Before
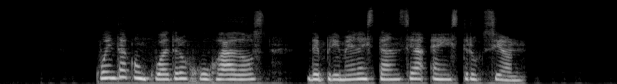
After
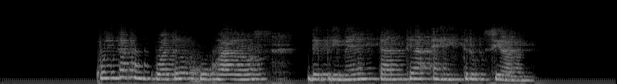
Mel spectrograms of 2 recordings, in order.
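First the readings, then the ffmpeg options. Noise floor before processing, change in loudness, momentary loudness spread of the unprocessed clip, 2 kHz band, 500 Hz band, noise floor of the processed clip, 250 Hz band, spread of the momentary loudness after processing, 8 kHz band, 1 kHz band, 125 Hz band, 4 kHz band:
−74 dBFS, −11.5 dB, 8 LU, −8.5 dB, −10.5 dB, −57 dBFS, −12.0 dB, 8 LU, below −15 dB, −10.5 dB, −10.0 dB, −4.0 dB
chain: -filter_complex "[0:a]aeval=exprs='val(0)+0.00501*(sin(2*PI*50*n/s)+sin(2*PI*2*50*n/s)/2+sin(2*PI*3*50*n/s)/3+sin(2*PI*4*50*n/s)/4+sin(2*PI*5*50*n/s)/5)':channel_layout=same,asplit=2[link_01][link_02];[link_02]adelay=28,volume=-8dB[link_03];[link_01][link_03]amix=inputs=2:normalize=0,acrossover=split=120|3000[link_04][link_05][link_06];[link_05]acompressor=threshold=-17dB:ratio=6[link_07];[link_04][link_07][link_06]amix=inputs=3:normalize=0,aresample=11025,aresample=44100,agate=range=-9dB:threshold=-45dB:ratio=16:detection=peak,aecho=1:1:34.99|93.29:0.398|0.447,acrossover=split=150|760|3700[link_08][link_09][link_10][link_11];[link_10]aeval=exprs='max(val(0),0)':channel_layout=same[link_12];[link_08][link_09][link_12][link_11]amix=inputs=4:normalize=0,tiltshelf=frequency=690:gain=-6,acompressor=threshold=-38dB:ratio=3,adynamicequalizer=threshold=0.00141:dfrequency=3200:dqfactor=0.7:tfrequency=3200:tqfactor=0.7:attack=5:release=100:ratio=0.375:range=3:mode=cutabove:tftype=highshelf,volume=6dB"

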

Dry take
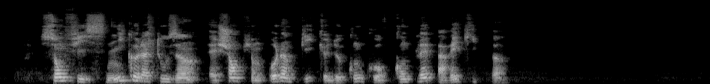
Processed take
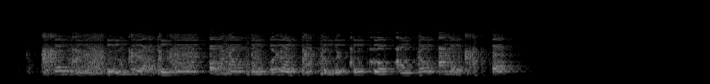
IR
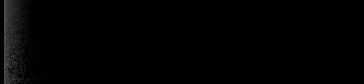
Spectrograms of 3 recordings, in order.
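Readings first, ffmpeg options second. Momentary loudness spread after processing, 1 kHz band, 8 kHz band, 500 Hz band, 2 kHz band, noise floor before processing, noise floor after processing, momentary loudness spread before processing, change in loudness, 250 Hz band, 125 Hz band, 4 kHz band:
3 LU, −11.5 dB, below −40 dB, −14.0 dB, −13.0 dB, −73 dBFS, below −85 dBFS, 10 LU, −15.5 dB, below −40 dB, below −40 dB, −20.0 dB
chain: -filter_complex "[0:a]agate=range=-33dB:threshold=-56dB:ratio=3:detection=peak,aecho=1:1:6.8:0.9,acontrast=72,alimiter=limit=-14dB:level=0:latency=1:release=22,acompressor=threshold=-28dB:ratio=10,flanger=delay=5.6:depth=3.6:regen=36:speed=1.1:shape=triangular,acrusher=samples=18:mix=1:aa=0.000001,aeval=exprs='sgn(val(0))*max(abs(val(0))-0.002,0)':channel_layout=same,asplit=2[link_01][link_02];[link_02]aecho=0:1:81|162|243|324:0.282|0.11|0.0429|0.0167[link_03];[link_01][link_03]amix=inputs=2:normalize=0,highpass=frequency=220:width_type=q:width=0.5412,highpass=frequency=220:width_type=q:width=1.307,lowpass=frequency=3400:width_type=q:width=0.5176,lowpass=frequency=3400:width_type=q:width=0.7071,lowpass=frequency=3400:width_type=q:width=1.932,afreqshift=300,volume=-2dB"

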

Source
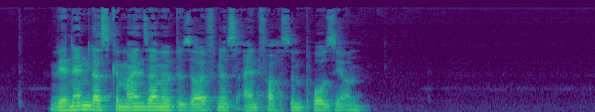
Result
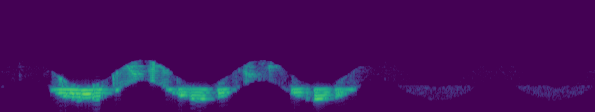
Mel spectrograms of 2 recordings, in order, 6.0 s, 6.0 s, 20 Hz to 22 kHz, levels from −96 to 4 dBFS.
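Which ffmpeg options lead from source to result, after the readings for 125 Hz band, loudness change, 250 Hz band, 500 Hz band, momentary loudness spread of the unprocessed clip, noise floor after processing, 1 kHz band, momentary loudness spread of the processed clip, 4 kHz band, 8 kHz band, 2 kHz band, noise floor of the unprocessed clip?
below −40 dB, −8.0 dB, below −40 dB, −7.5 dB, 11 LU, below −85 dBFS, +3.0 dB, 18 LU, below −40 dB, below −40 dB, −6.0 dB, −73 dBFS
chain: -af "afftfilt=real='real(if(between(b,1,1008),(2*floor((b-1)/48)+1)*48-b,b),0)':imag='imag(if(between(b,1,1008),(2*floor((b-1)/48)+1)*48-b,b),0)*if(between(b,1,1008),-1,1)':win_size=2048:overlap=0.75,aeval=exprs='(mod(2.51*val(0)+1,2)-1)/2.51':channel_layout=same,highpass=frequency=210:width_type=q:width=0.5412,highpass=frequency=210:width_type=q:width=1.307,lowpass=frequency=2600:width_type=q:width=0.5176,lowpass=frequency=2600:width_type=q:width=0.7071,lowpass=frequency=2600:width_type=q:width=1.932,afreqshift=-97,afftfilt=real='re*between(b*sr/1024,640*pow(1700/640,0.5+0.5*sin(2*PI*0.85*pts/sr))/1.41,640*pow(1700/640,0.5+0.5*sin(2*PI*0.85*pts/sr))*1.41)':imag='im*between(b*sr/1024,640*pow(1700/640,0.5+0.5*sin(2*PI*0.85*pts/sr))/1.41,640*pow(1700/640,0.5+0.5*sin(2*PI*0.85*pts/sr))*1.41)':win_size=1024:overlap=0.75,volume=-4.5dB"

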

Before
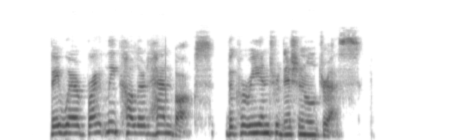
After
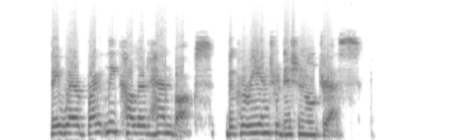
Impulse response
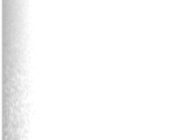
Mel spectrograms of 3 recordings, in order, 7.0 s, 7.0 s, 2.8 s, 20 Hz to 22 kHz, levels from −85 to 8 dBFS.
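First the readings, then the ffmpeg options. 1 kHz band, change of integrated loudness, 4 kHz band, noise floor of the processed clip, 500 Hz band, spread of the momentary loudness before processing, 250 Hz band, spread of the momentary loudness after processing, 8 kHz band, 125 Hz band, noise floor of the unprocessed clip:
−6.0 dB, −6.5 dB, −3.5 dB, below −85 dBFS, −8.0 dB, 8 LU, −8.5 dB, 5 LU, −4.5 dB, −8.0 dB, below −85 dBFS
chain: -filter_complex "[0:a]asoftclip=type=hard:threshold=-19dB,acrossover=split=100|930|7200[link_01][link_02][link_03][link_04];[link_01]acompressor=threshold=-55dB:ratio=4[link_05];[link_02]acompressor=threshold=-32dB:ratio=4[link_06];[link_03]acompressor=threshold=-31dB:ratio=4[link_07];[link_04]acompressor=threshold=-49dB:ratio=4[link_08];[link_05][link_06][link_07][link_08]amix=inputs=4:normalize=0"

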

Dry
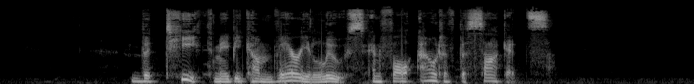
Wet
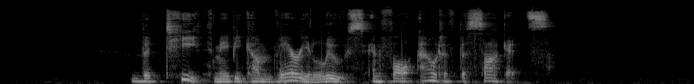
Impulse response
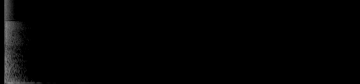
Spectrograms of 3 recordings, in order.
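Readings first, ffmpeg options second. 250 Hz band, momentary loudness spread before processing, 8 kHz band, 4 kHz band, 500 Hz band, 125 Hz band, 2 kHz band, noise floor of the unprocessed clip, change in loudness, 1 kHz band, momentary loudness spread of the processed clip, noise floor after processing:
−6.5 dB, 7 LU, −7.0 dB, −6.5 dB, −7.0 dB, −6.0 dB, −7.0 dB, −68 dBFS, −6.5 dB, −7.0 dB, 6 LU, −75 dBFS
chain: -filter_complex "[0:a]asplit=2[link_01][link_02];[1:a]atrim=start_sample=2205,adelay=21[link_03];[link_02][link_03]afir=irnorm=-1:irlink=0,volume=-25.5dB[link_04];[link_01][link_04]amix=inputs=2:normalize=0,volume=-7dB"

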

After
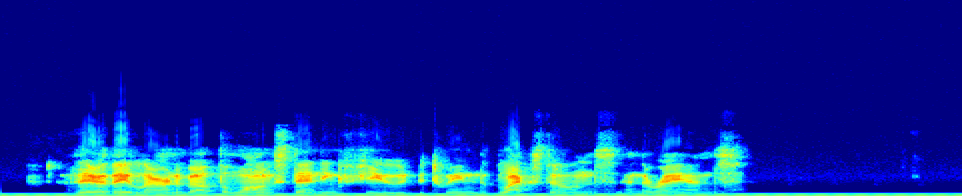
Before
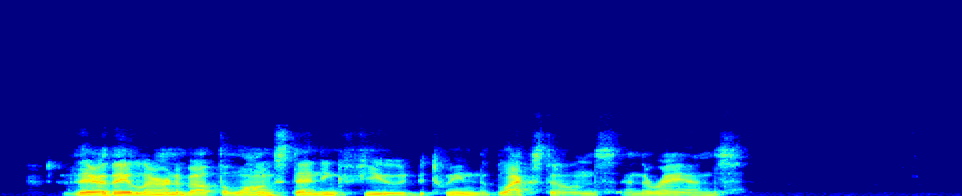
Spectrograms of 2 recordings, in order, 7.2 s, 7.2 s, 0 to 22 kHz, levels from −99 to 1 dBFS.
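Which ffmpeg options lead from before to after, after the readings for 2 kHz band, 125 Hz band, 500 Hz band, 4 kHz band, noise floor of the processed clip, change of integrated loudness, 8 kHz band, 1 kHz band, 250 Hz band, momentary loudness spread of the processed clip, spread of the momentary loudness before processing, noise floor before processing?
+12.0 dB, −5.5 dB, −18.0 dB, +12.5 dB, −49 dBFS, +7.5 dB, can't be measured, −1.0 dB, −17.0 dB, 17 LU, 16 LU, below −85 dBFS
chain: -filter_complex "[0:a]highpass=frequency=2200:width_type=q:width=2.8,asplit=2[link_01][link_02];[link_02]acompressor=threshold=-38dB:ratio=6,volume=2dB[link_03];[link_01][link_03]amix=inputs=2:normalize=0,aeval=exprs='val(0)+0.00251*(sin(2*PI*60*n/s)+sin(2*PI*2*60*n/s)/2+sin(2*PI*3*60*n/s)/3+sin(2*PI*4*60*n/s)/4+sin(2*PI*5*60*n/s)/5)':channel_layout=same,acontrast=23"

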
